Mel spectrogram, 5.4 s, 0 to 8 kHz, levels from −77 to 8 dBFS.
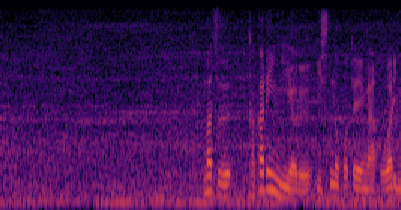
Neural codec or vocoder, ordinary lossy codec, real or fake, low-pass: none; none; real; 7.2 kHz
